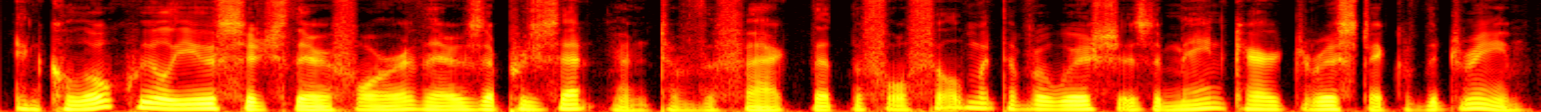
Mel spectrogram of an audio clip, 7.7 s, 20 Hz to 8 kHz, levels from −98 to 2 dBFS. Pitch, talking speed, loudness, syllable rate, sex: 100 Hz, 185 wpm, -20 LUFS, 5.3 syllables/s, male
